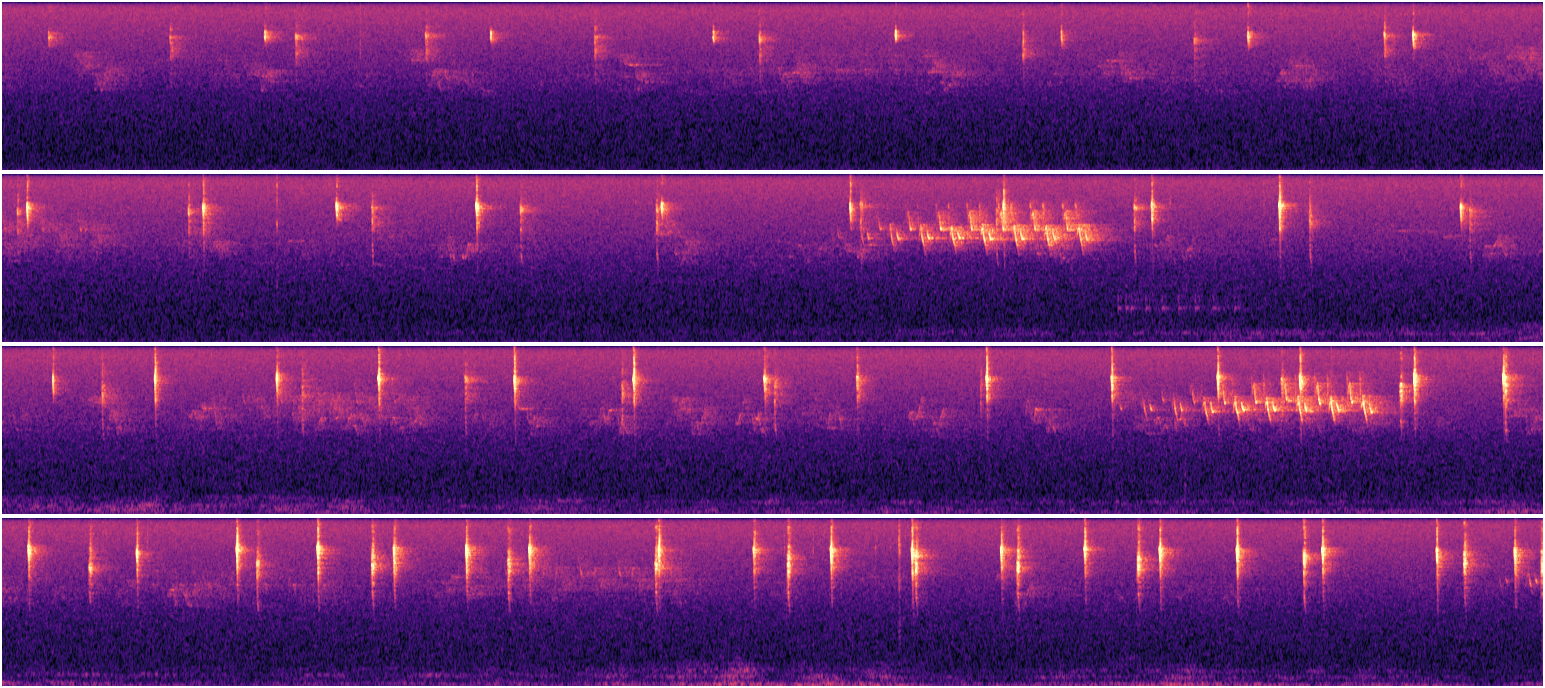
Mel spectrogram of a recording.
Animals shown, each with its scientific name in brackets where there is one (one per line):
Ovenbird (Seiurus aurocapilla)
Red-eyed Vireo (Vireo olivaceus)
Yellow-bellied Sapsucker (Sphyrapicus varius)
